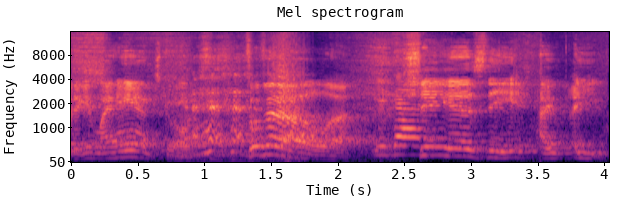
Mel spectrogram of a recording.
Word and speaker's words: Favela: Favela. There you there, go. if I say it like an Italian, I could get it. I got to get my hands going. Favela.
